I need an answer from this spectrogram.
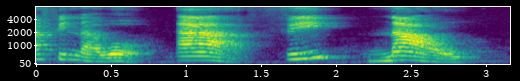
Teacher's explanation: observe que nas duas palavras a última sílaba foi pronunciada com mais intensidade portanto elas são palavras oxítonas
